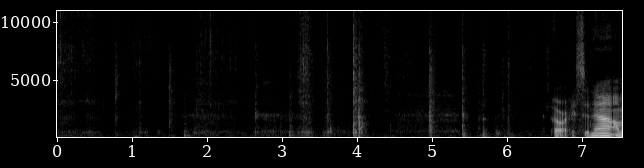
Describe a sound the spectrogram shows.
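Paper rustles and taps softly as it is handled.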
